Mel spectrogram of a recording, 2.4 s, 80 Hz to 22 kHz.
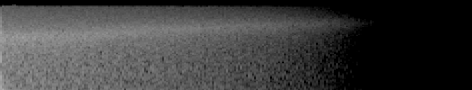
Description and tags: EH CRASH DRUM13
electro harmonix crash drum
crash, drum, electro, harmonix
